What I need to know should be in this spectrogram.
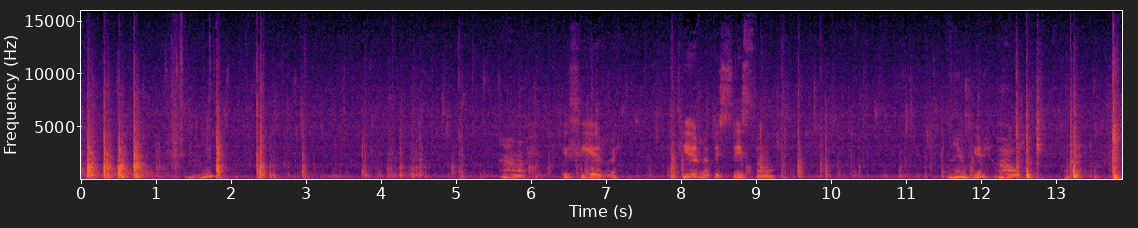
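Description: A plastic lid snaps and clicks onto a container.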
